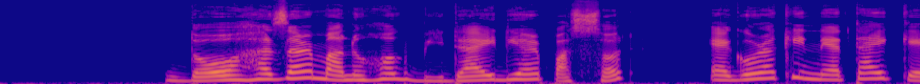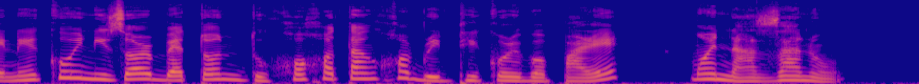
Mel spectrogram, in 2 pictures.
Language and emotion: Assamese, disgusted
